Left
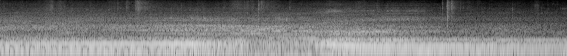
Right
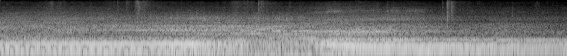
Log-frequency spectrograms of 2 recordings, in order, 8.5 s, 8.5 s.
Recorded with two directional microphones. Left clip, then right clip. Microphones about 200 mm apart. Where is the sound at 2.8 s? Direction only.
10° right (ahead or behind); by 4.1 s 10° left (ahead or behind).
